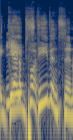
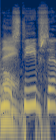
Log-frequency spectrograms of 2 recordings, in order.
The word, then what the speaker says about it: Gable Stevenson: What you just said is something I'd be like, no, you're saying it wrong because that's not anyone's name. Gable Stevenson.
